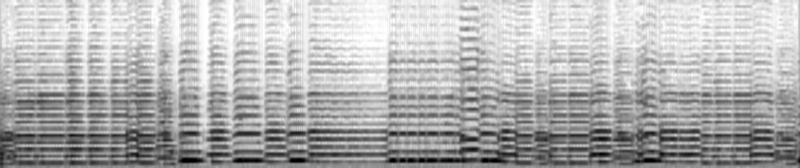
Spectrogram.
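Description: Violin bowing a pop melody in sustained notes, with one long held note about three seconds in and quicker note changes in the second half.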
